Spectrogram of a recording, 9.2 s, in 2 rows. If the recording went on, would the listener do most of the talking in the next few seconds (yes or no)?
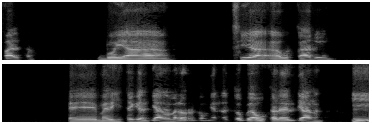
no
